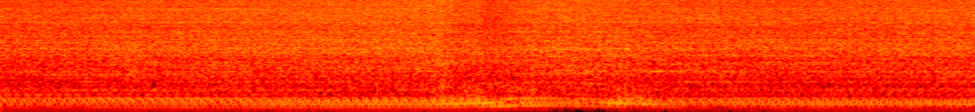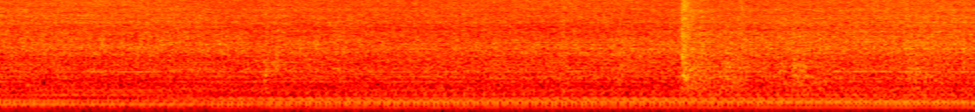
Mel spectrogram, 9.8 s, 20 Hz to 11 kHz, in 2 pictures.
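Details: Kevin's Nissan 240SX S13 with 1JZ engine and CD009 gearbox, running again after working out kinks and fixing the tach: steady even idle with one quick rev that settles cleanly; normal idle.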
